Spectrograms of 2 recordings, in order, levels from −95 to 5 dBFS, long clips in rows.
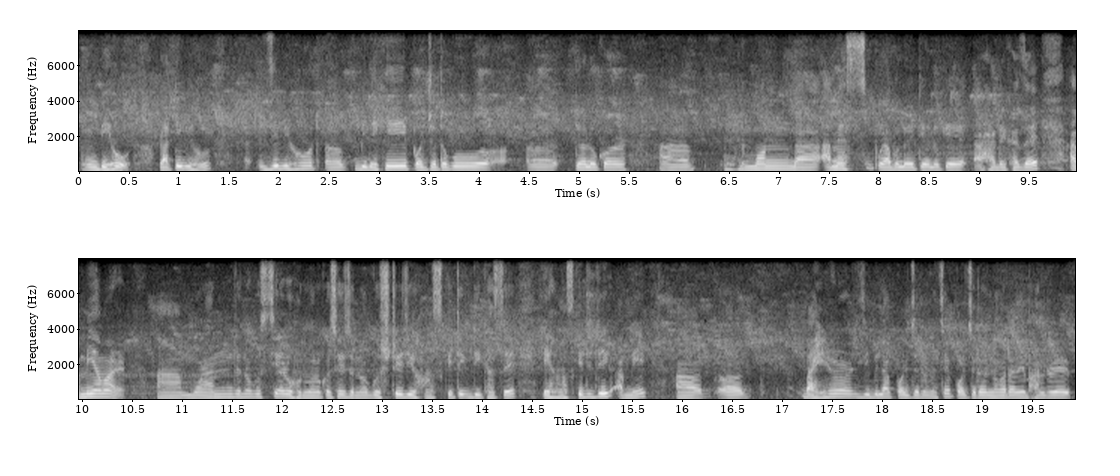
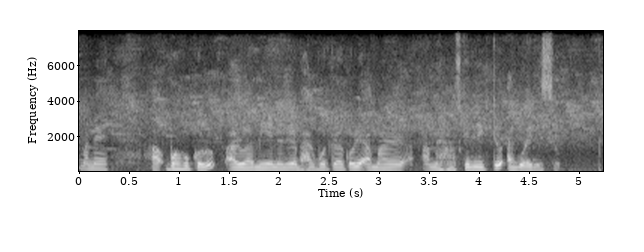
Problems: constant background noise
